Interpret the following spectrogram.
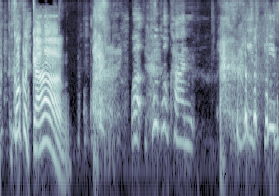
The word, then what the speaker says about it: Kukulkan: Yeah, it's Scotty, say it right. It's Coco for CuckooCon. Kukulkan.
